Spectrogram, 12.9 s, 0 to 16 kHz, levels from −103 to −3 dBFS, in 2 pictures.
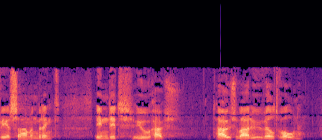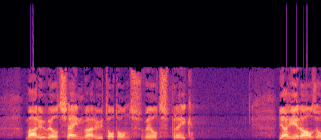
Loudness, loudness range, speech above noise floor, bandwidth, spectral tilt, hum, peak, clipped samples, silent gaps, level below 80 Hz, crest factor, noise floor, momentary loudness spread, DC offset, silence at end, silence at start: -17 LUFS; 5 LU; 36 dB; 8.8 kHz; -1.5 dB/octave; none; 0 dBFS; under 0.1%; none; -74 dBFS; 18 dB; -53 dBFS; 22 LU; under 0.1%; 0 s; 0 s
